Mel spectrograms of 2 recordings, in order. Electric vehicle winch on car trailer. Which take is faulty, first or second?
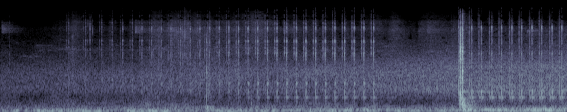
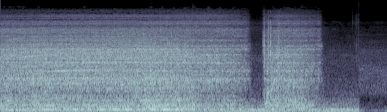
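first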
